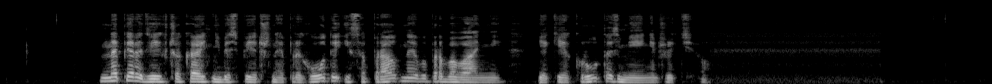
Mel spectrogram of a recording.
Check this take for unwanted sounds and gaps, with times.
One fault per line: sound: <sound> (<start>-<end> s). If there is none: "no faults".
no faults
